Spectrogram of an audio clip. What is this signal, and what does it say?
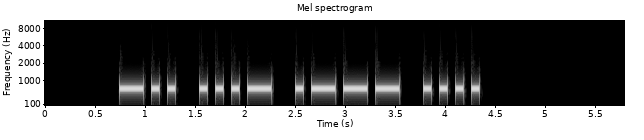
Morse code, heard as a keyed tone, about 15 wpm, 700 Hz. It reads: DVJH
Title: Four Challenging Letter-Number Combinations 15wpm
